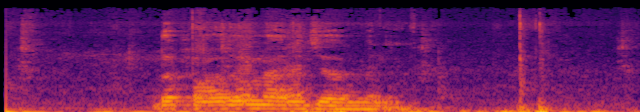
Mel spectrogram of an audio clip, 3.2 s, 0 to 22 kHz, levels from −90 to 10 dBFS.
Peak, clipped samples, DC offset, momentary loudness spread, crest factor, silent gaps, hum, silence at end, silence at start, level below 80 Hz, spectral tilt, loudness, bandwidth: -2 dBFS; under 0.1%; under 0.1%; 20 LU; 16 dB; none; none; 0 s; 0.05 s; -30 dBFS; -6 dB/octave; -17 LUFS; 16.5 kHz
